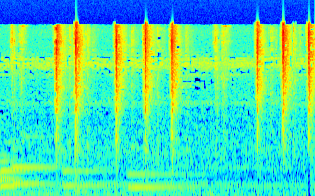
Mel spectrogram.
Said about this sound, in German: Als er zu Hause ankommt, setzt er sich an die Schreibmaschine und tippt, ohne auch nur ein Wort zu korrigieren, den letzten Absatz des ersten Kapitels.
